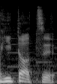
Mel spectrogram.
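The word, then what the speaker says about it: 一つ: The number for 1 can be pronounced hito or hitotsu.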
